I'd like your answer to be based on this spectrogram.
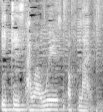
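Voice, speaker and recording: A man reading scripted narration in a slow, declarative way. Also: mid-range voice, level tone, over loud music.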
